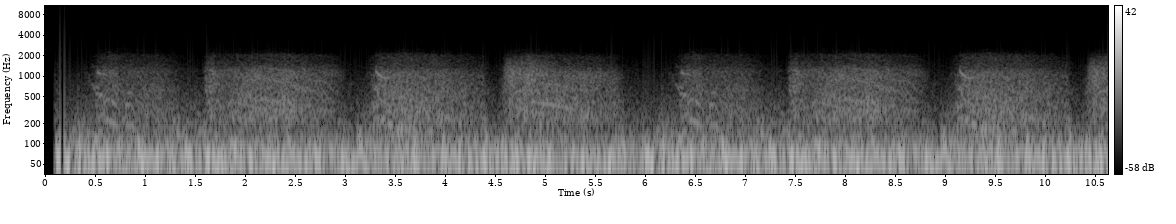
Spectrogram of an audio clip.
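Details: Wheezes in a lung auscultation demonstration: noisy breaths with whistling, musical sounds in both inspiration and expiration.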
